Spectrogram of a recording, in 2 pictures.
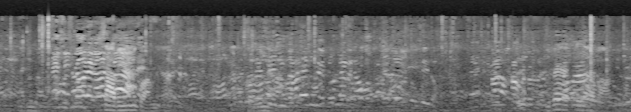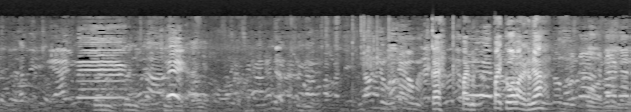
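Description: A young man shouts loudly during a game.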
